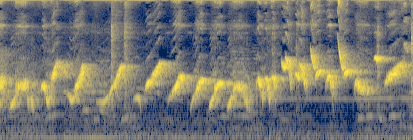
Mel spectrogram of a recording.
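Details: White-rumped shama song used for tutoring, made of loud, repeated downward-slurred whistles delivered in quick succession, mixed with higher upswept notes and a few harsh squeaks.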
